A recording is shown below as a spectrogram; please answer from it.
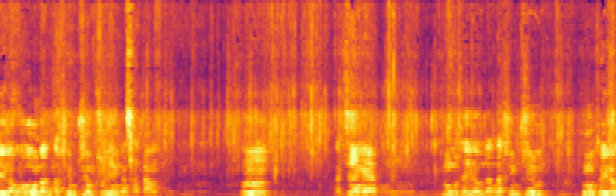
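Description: Speech only: a man talking in bursts with short pauses.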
